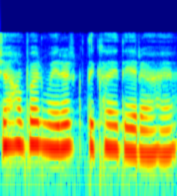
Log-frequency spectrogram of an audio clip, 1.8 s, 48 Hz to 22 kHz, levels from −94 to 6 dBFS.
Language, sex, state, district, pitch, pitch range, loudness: Hindi, female, Chhattisgarh, Bastar, 225 Hz, 200-240 Hz, -12 LUFS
